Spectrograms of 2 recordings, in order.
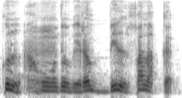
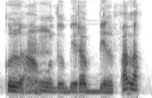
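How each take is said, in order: First: "falaq" released with an echoing q; slow verse, "falaq" ending as falaq-eh; with qalqalah. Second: "falaq" stopped dead on the q; verse ending in an unreleased q on "falaq"; without qalqalah. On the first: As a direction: bounce the final q of "falaq" into a short uh. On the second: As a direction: recite it with no echo after "falaq". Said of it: "Jadi bukan". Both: Shown as a demonstration.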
